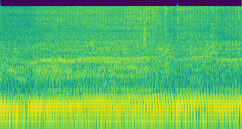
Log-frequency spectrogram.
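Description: Small motorcycle's engine running steadily at the foot of a steep dirt hill, ready to ride up.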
